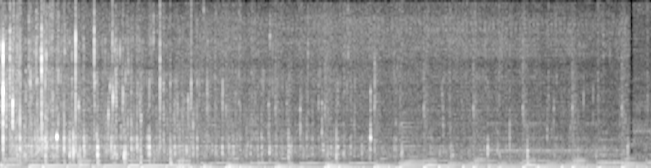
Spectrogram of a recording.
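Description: Fish balls slid into hot oil in a frying pan, sizzling and crackling loudest as they go in, then settling into a steady frying sizzle.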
